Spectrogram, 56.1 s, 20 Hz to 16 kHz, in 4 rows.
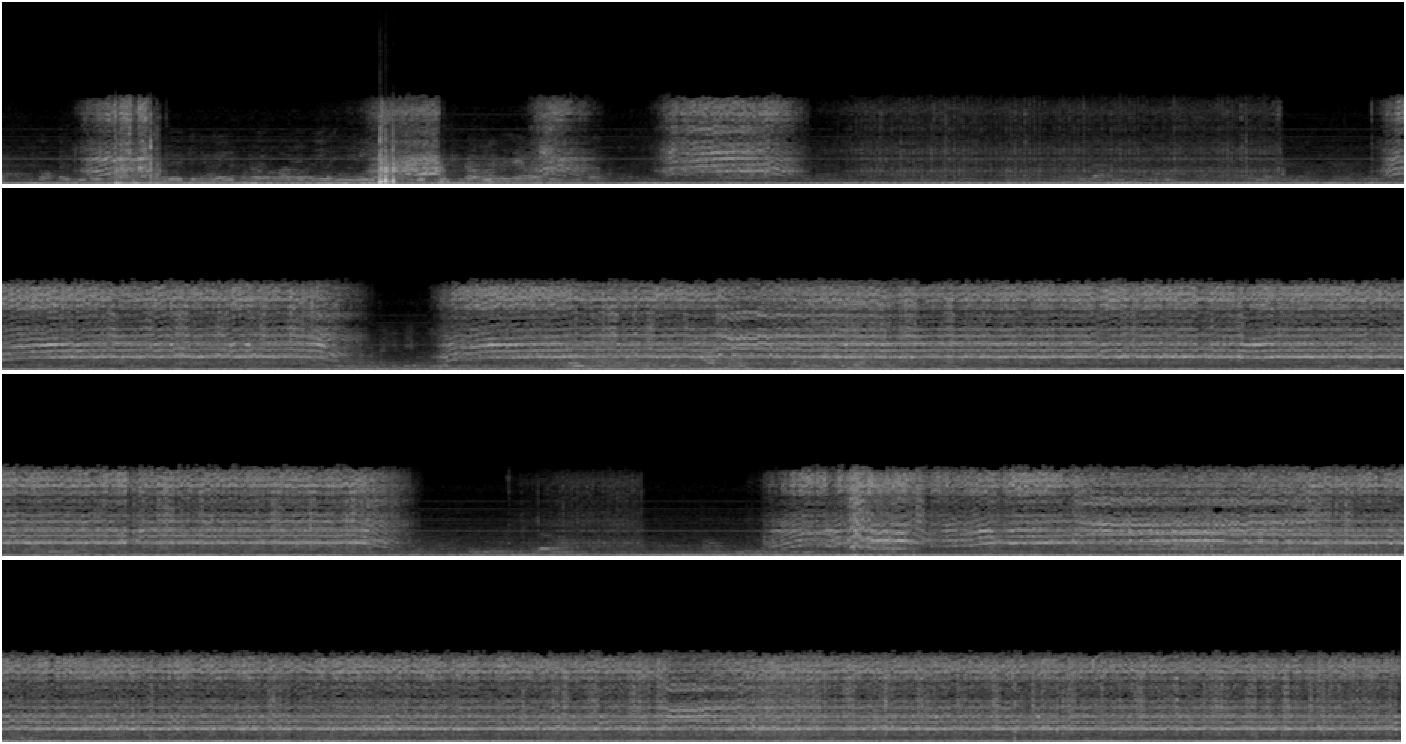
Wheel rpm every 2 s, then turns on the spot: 40, 20, 30, 80, 30, 30, 30, 150, 100, 120, 160, 160, 160, 160, 160, 140, 10, 30, 150, 160, 160, 160, 160, 160, 160, 160, 160, 160.
8-12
